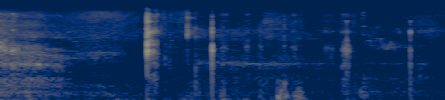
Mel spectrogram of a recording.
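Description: Handling noise: a few sharp clicks and knocks spread over a couple of seconds as a drone's remote controller is picked up and handled.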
